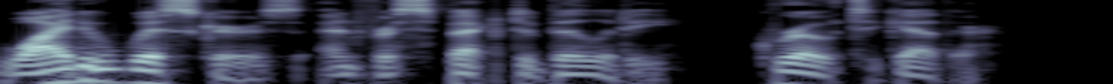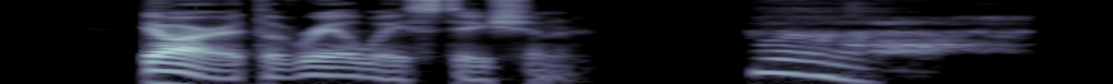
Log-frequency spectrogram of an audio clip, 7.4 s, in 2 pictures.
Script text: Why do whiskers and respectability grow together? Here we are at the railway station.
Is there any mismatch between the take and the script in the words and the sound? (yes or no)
yes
